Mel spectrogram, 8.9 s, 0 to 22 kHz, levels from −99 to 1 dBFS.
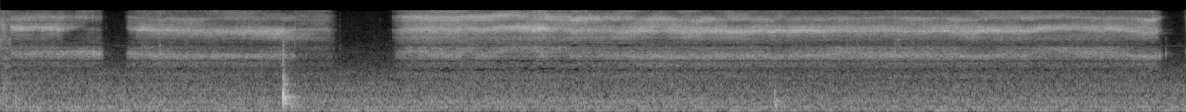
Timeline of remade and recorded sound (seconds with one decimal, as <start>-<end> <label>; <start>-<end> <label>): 0.0-8.9 recorded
